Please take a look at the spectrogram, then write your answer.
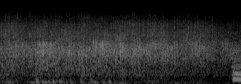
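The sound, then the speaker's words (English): A church audience at Passion Life Church claps steadily and densely throughout, a sustained wash of applause from a large gathering, with a voice or tone entering just at the very end. “And if you want it, say yes and give him a good round of applause.”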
